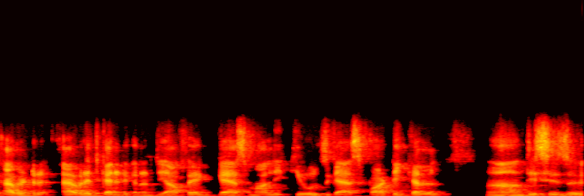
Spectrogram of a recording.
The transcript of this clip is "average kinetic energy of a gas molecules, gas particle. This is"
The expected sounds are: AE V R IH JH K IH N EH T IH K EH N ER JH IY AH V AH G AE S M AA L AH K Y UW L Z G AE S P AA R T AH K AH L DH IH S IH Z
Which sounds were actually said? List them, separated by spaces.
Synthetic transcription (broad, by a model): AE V R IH JH K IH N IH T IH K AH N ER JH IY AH F AH G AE S M AA L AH K Y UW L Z G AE S P AA R T AH K AH L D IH S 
